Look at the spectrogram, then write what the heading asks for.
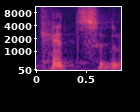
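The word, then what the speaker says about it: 캐츠 (קץ): 히브리어 단어가 캐츠 그럽니다. 카이츠 좀 비슷하죠. 카이츠를 보여주시면서 이스라엘의 캐츠가 왔다 이르렀다 그렇게 교훈하셨어요. 하나님께서는 참 우리가 기억하기 좋게 또 쉽게 일깨워 주시려고 하시는 것 같죠. 캐츠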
